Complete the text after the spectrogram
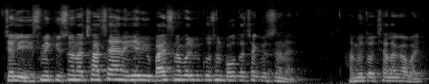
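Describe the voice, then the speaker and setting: A man's voice: sits high, very fast, fairly bright tone. A male teacher. He reads out exam questions and explains them step by step in an informal way. He speaks to students like friends, repeats key phrases and slips in English technical words. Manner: mixes English technical terms into Hindi. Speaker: physics teacher.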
